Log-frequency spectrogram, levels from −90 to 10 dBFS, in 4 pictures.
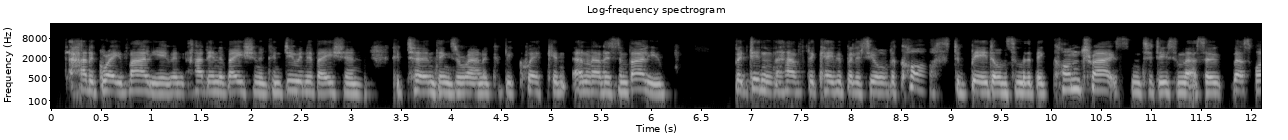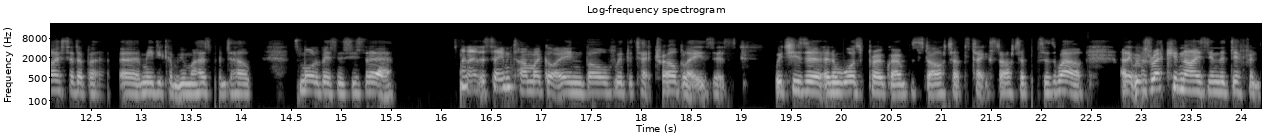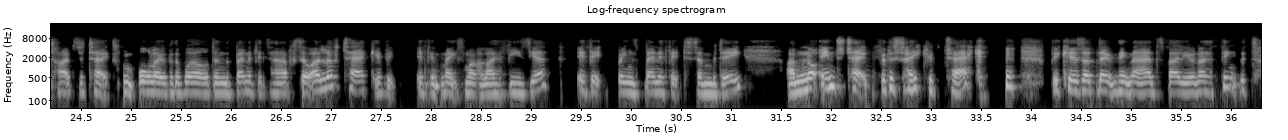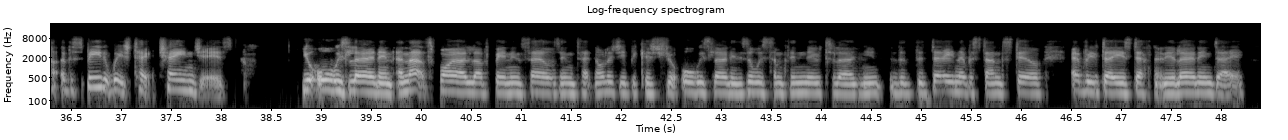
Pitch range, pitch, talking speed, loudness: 175-195 Hz, 180 Hz, 235 wpm, -27 LUFS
